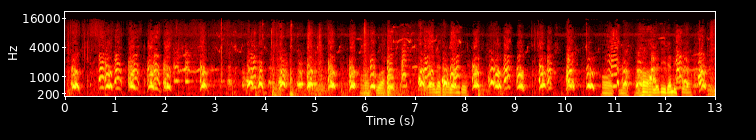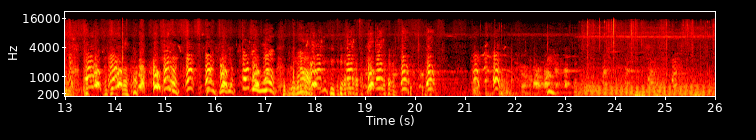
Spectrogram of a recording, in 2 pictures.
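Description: Hunting dogs held back on the leash yelping and whining in a rapid, excited stream of high calls, with a few lower, longer calls among them. Near the end the calls die down to a quieter rustling noise.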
